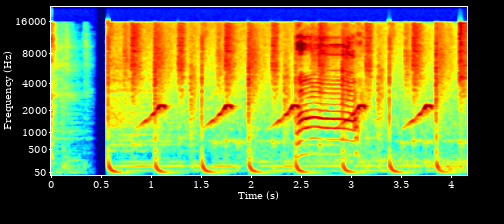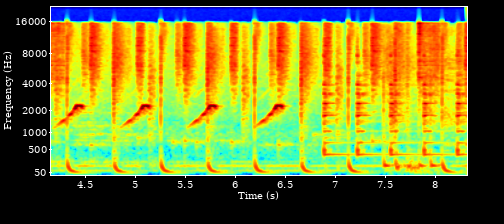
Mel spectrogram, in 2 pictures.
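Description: Upbeat electronic background music that starts after a short silent gap, with a steady kick drum about every two thirds of a second and short rising synth blips. A brief warbling, whistle-like tone about two and a half seconds in, and a repeating synth chord pattern joins near the end.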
